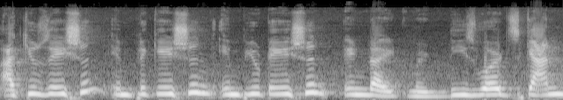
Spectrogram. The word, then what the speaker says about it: indictment: एक वर्ड और लिख लीजिए, इंडाइटमेंट, the pronunciation of the word, get it right. मैंने कहा इंडाइटमेंट, वर्ड क्या है, इंडाइट करना, किसी पे इल्ज़ाम लगाना, इंडाइट करना, किसी पे इल्ज़ाम लगाना, इंडाइट।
